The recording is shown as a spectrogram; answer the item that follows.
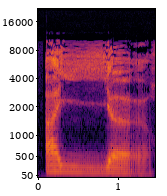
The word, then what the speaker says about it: ailleurs: Look, final S not pronounced, and then you've got this y sound. Ailleurs.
